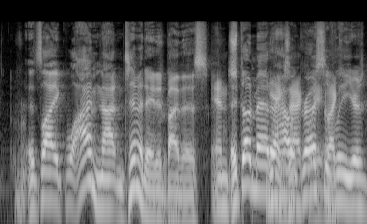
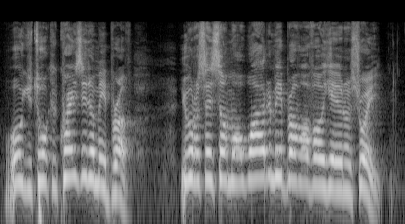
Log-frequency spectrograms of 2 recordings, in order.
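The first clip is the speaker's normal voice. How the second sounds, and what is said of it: Mock British accent. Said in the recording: “you're talking to me in your British accent. Like, a British accent.”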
